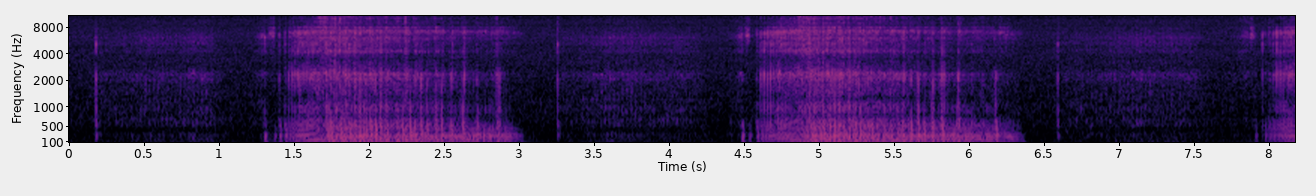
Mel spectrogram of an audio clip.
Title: #snoring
